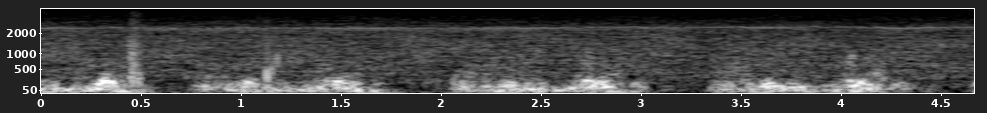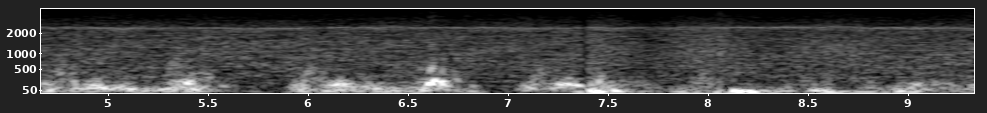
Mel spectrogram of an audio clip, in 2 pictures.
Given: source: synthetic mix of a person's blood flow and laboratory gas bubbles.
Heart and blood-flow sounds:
Doppler ultrasound of blood flow; precordium
0.43-0.52 s: bubbles
1.10-1.22 s: bubbles
From the record:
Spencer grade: 1 (occasional bubble signal discernible with the cardiac motion signal, with majority of cardiac periods free of bubbles); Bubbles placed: only in the low amplitude regions of the cardiac cycle

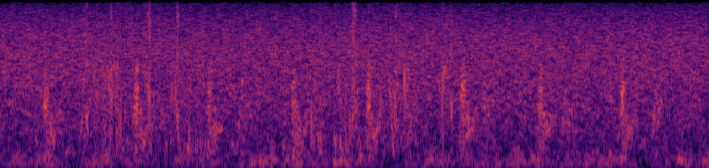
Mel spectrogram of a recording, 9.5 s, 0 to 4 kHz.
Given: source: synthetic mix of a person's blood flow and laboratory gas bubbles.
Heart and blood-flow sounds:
Doppler ultrasound of blood flow; precordium
1.13-1.79 s: bubbles
1.94-2.10 s: bubbles
2.19-2.75 s: bubbles
4.13-4.35 s: bubbles
4.45-4.81 s: bubbles
5.19-5.47 s: bubbles
5.88-6.08 s: bubbles
From the record:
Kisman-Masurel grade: 222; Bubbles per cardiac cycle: several, 3 to 8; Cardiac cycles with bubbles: 10 to 50%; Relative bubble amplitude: moderate (0.250 to 0.450); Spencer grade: 2 (many but less than half of the cardiac periods contain bubble signals, singularly or in groups); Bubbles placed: only in the low amplitude regions of the cardiac cycle

